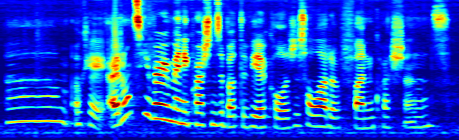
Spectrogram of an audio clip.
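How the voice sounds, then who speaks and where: A woman's voice: on the high side, fast talker, darkish tone, a little hiss or hum. A woman in her twenties co-hosting a casual livestream in a car showroom, reading viewer questions aloud with friendly fillers, on a lapel mic. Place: large car showroom indoors.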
